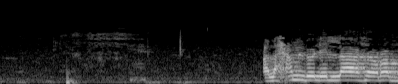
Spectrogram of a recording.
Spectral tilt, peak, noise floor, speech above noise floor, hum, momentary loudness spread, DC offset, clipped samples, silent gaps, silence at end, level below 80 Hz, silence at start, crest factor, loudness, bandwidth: -5.5 dB/octave; -6 dBFS; -49 dBFS; 33 dB; none; 21 LU; under 0.1%; under 0.1%; none; 0 s; -50 dBFS; 0.65 s; 16 dB; -17 LUFS; 4.8 kHz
